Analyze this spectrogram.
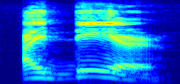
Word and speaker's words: ideal: 발음을 해 주고 자 두번째 이제 제가 발음을 해 볼 테니까 어떤 조금 전 했던 건 어떤 차이가 있는지 한번 보세요 idl idl 아이디에 ideal and l l d l 자 지금 여기 보면 r 발음이 껴 있죠 이렇게 자 이게 은근히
